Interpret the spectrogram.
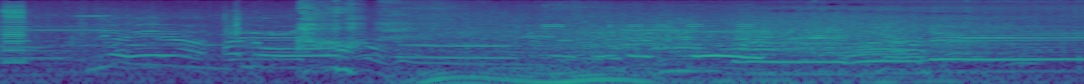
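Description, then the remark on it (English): Busy street traffic with engines rumbling steadily and car horns tooting repeatedly in overlapping, wavering tones while voices call out over the din. All the cars are heading in the same direction, west toward West Berlin. “All these cars are going in the same direction. They're all going west.”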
